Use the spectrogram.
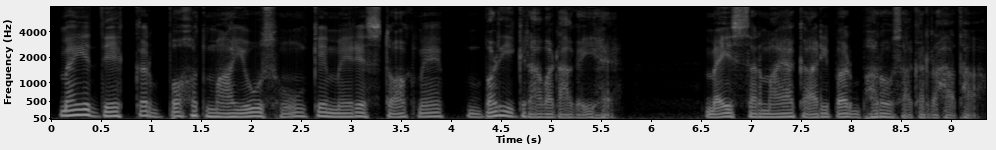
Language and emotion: Urdu, sad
